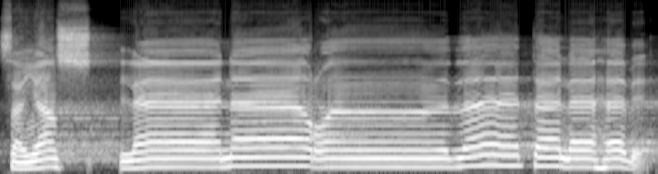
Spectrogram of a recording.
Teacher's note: huruf tanwin an bertemu dengan huruf dza maka didengungkan dan disamarkan sedangkan Alif yang di depannya tidak dibaca atau tidak dianggap sayashar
